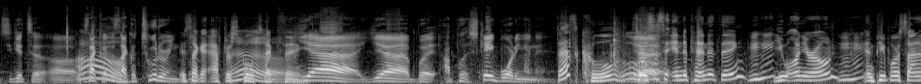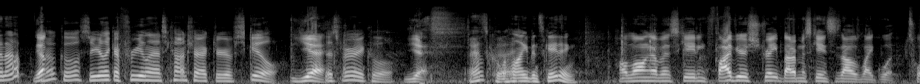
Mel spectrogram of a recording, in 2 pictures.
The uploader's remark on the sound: We went outside a COVID-19 vaccination site to chat with folks waiting in the standby line to maybe get extra vaccines at the end of the day. 100 people in line who seemed to really hate us. In front of Kedren Community Health Center in South Central Los Angeles, CA.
